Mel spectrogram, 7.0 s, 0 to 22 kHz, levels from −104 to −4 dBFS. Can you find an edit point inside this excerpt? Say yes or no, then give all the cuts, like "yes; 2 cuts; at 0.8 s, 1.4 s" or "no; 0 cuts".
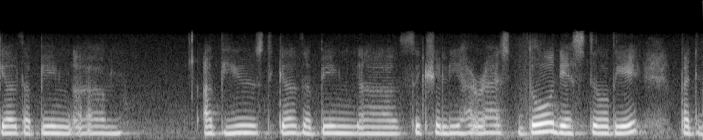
no; 0 cuts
